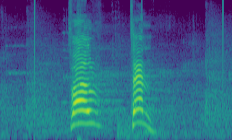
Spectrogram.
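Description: A young woman shouts loudly twice in a large echoing hall.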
